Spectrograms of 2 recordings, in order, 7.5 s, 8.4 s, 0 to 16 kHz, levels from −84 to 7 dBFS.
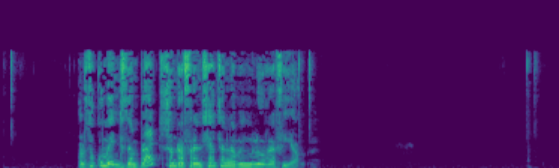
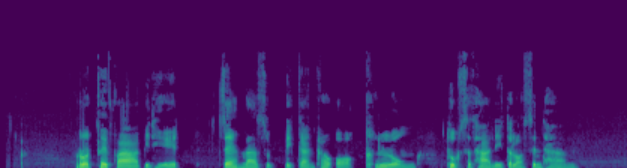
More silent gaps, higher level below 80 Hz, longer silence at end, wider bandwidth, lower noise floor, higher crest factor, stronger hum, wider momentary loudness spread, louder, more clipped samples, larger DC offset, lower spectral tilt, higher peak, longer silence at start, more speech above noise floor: neither; second, -64 dBFS vs -56 dBFS; first, 3.3 s vs 0.7 s; about the same, 11.5 kHz vs 11 kHz; first, -79 dBFS vs -60 dBFS; about the same, 22 dB vs 22 dB; neither; first, 22 LU vs 16 LU; about the same, -20 LUFS vs -22 LUFS; neither; neither; second, -2 dB/octave vs -6.5 dB/octave; about the same, -2 dBFS vs 0 dBFS; about the same, 1.05 s vs 1 s; first, 58 dB vs 39 dB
